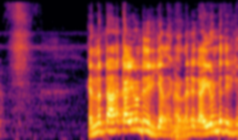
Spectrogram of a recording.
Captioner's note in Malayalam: ചീറ്റുന്നു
